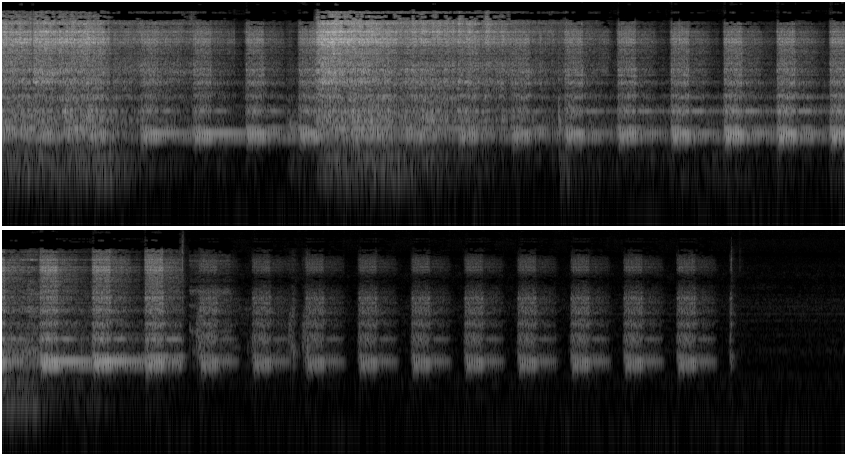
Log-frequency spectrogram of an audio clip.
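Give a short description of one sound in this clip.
Loud game sound effects play from a computer speaker, with a fast repeating beat.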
